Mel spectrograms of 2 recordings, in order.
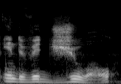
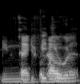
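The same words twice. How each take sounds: First: The middle is said with a 'j' sound. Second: The middle is said with a clear 'd' sound. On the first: The speaker calls it wrong. "It's not individual. There is no j" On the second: The speaker calls it right. "It's a individual"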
